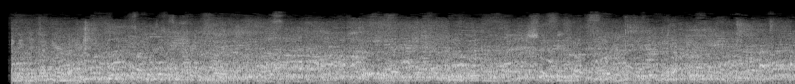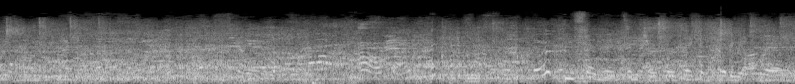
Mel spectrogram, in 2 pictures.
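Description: A crowd of children chatters in a large echoing hall.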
